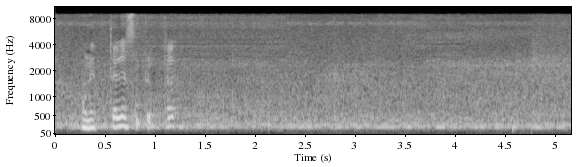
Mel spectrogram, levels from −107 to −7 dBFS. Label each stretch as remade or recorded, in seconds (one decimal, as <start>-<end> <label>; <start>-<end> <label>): 0.0-0.6 recorded; 0.6-2.3 remade; 2.3-3.6 recorded; 3.6-4.1 remade; 4.1-5.2 recorded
